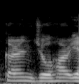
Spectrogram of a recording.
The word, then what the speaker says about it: Johar: Karan Johar. Yeah, it's a hard H. – Karan Johar. Okay. – Yeah. – Karan Johar. – Yeah, you got to pronounce the H.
